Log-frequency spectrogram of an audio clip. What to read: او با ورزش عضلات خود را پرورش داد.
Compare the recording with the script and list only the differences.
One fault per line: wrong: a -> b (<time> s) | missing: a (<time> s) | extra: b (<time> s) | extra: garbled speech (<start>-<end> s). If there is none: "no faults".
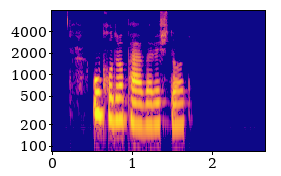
missing: با ورزش عضلات (0.6 s)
